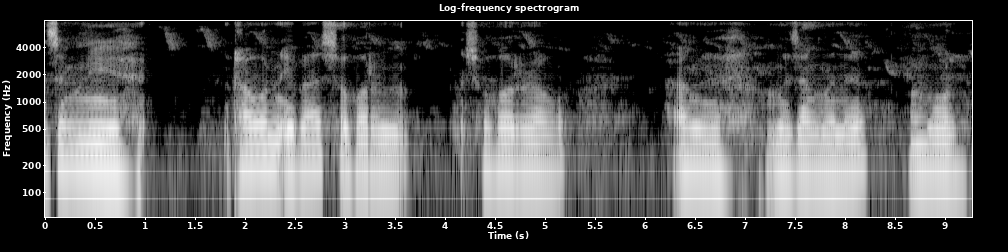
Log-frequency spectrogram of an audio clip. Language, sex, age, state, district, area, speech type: Bodo, female, 45-60, Assam, Chirang, rural, spontaneous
